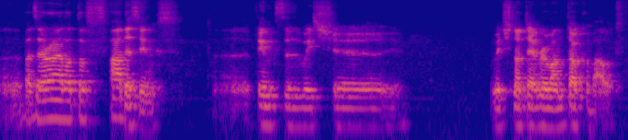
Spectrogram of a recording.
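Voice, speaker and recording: A man from Ukraine, in English, co-hosting a casual podcast and talking in a halting way with many fillers. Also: lowish voice, steady tone, vocal fry, bright, forceful tone, echoey room, low-quality recording. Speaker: podcast co-host. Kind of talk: casual chat.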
